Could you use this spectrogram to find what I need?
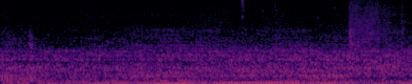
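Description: Oil glugs softly out of a bottle into a pan.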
